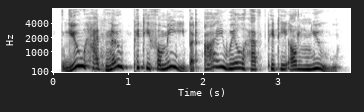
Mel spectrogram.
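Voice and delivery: a small creature giving a stern lesson; scolding cricket. Acted. Talking cricket lectures Pinocchio.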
